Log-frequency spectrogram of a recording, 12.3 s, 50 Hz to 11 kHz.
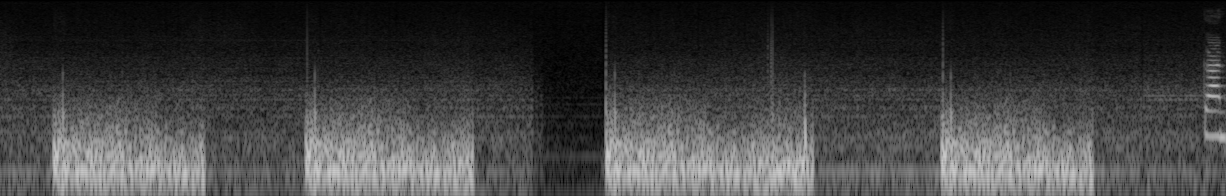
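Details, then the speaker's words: Soft, low rustling breath sounds with longer inspiration and faint expiration, heard with the stethoscope diaphragm at both lung bases of a normal person: normal vesicular breathing. "ส่วนที่ชายปอดทั้ง2ข้างเราจะได้ยินแต่vesicularbreathsund"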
